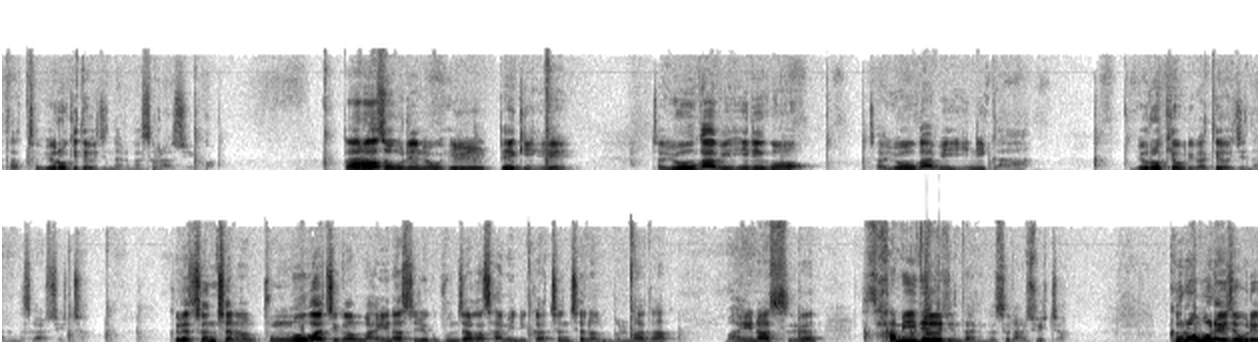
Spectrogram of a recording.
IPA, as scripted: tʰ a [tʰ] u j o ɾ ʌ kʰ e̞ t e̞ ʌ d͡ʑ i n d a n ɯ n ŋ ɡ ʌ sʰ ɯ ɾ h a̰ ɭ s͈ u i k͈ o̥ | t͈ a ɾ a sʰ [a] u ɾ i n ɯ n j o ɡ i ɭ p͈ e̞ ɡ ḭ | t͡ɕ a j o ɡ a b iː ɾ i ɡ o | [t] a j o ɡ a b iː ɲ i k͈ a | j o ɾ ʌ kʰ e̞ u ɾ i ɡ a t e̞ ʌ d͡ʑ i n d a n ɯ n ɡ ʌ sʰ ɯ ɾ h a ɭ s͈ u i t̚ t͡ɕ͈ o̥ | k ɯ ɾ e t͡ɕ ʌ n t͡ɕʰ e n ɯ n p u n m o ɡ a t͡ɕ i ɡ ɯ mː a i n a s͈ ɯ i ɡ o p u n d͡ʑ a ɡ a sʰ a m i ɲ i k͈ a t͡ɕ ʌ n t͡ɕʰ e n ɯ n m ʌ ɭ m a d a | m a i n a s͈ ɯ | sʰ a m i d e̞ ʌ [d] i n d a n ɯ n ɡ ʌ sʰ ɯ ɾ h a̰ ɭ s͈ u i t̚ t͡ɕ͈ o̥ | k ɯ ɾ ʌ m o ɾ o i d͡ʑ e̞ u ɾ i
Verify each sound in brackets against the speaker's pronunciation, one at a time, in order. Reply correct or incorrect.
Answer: correct, incorrect: ʌ, incorrect: t͡ɕ, incorrect: d͡ʑ

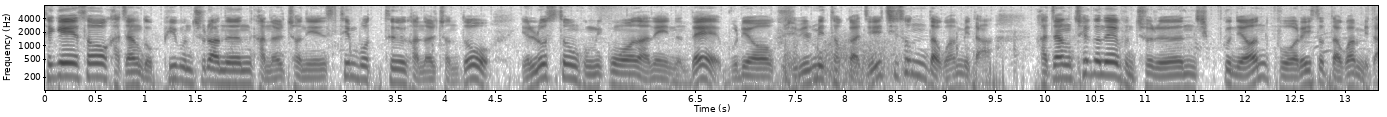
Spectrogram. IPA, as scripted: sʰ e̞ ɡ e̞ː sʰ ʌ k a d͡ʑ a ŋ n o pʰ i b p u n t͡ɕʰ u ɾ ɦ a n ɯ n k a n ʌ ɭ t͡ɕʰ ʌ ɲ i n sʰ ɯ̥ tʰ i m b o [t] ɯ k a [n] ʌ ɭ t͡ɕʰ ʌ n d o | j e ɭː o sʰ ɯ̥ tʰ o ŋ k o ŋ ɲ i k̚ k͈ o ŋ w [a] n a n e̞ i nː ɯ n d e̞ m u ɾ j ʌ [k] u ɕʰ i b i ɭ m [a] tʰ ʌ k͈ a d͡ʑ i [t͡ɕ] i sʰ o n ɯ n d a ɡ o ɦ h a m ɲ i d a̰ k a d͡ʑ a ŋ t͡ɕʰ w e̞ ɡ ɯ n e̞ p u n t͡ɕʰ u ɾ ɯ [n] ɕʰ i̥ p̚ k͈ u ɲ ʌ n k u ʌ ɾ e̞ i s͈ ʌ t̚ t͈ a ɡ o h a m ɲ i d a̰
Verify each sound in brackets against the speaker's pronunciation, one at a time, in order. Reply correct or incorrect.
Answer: incorrect: tʰ, correct, incorrect: ʌ, correct, incorrect: i, incorrect: t͡ɕʰ, correct

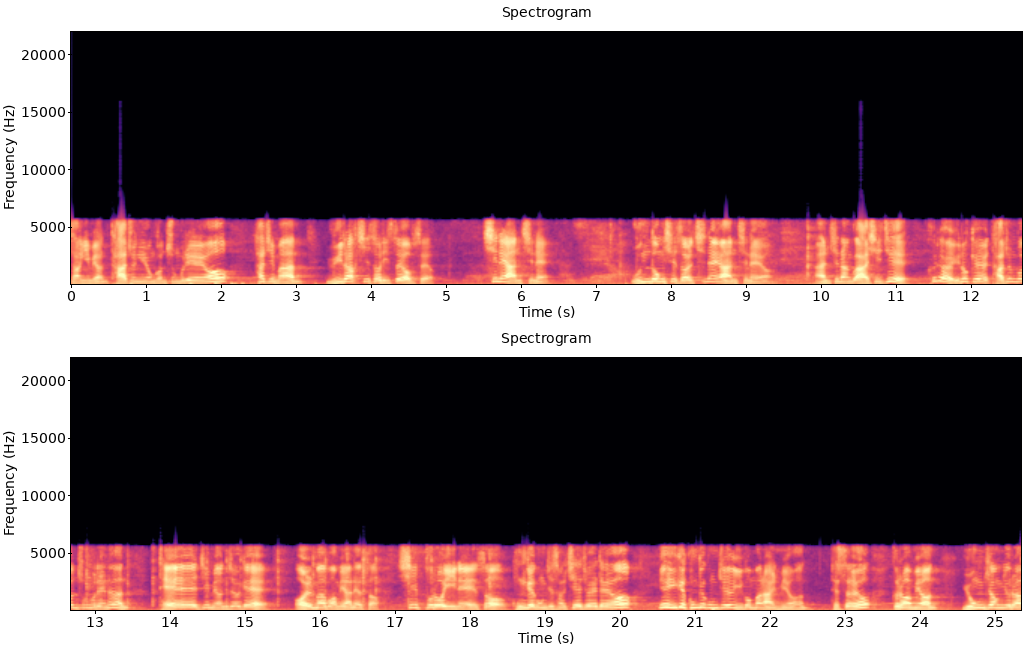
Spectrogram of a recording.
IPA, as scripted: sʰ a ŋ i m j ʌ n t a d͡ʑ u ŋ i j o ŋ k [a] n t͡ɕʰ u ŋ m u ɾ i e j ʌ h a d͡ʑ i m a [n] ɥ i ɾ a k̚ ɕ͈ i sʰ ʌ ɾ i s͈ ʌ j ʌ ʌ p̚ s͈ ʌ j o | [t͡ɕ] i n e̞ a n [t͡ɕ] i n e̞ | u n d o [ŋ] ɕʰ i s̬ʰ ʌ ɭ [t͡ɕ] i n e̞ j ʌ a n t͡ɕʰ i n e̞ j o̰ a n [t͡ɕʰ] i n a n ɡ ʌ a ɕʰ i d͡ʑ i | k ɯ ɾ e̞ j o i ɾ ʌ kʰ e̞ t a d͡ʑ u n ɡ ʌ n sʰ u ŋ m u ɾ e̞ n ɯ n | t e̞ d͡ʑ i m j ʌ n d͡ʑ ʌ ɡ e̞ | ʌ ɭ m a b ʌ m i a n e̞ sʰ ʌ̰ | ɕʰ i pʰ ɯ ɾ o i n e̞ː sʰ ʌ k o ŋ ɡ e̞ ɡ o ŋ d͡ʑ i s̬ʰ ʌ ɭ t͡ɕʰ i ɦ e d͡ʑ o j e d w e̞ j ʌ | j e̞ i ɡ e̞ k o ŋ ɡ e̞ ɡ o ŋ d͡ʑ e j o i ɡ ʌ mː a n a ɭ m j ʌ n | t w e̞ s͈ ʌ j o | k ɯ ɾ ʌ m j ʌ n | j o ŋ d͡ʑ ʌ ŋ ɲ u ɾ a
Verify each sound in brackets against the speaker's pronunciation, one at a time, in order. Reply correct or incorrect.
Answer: incorrect: ʌ, correct, incorrect: t͡ɕʰ, incorrect: t͡ɕʰ, correct, incorrect: t͡ɕʰ, correct

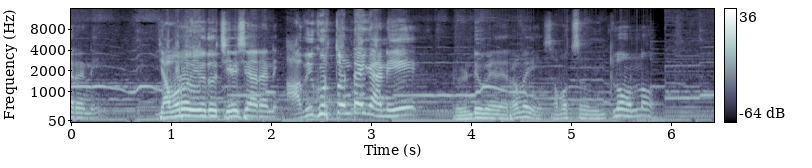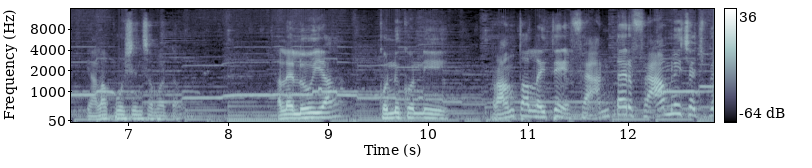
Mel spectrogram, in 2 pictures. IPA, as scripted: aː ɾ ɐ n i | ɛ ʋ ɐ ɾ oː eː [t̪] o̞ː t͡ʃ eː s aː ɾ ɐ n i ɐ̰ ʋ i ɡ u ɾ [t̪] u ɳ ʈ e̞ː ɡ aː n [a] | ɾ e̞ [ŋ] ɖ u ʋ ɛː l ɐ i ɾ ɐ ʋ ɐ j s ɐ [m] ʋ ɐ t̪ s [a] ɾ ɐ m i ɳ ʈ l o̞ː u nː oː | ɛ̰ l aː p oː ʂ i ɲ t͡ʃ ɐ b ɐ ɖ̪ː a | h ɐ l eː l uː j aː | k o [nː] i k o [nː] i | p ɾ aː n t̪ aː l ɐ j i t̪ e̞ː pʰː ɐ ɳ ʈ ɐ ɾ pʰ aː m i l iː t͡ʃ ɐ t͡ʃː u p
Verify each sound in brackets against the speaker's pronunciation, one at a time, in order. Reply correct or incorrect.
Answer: incorrect: d̪, correct, incorrect: i, incorrect: ɳ, correct, incorrect: ɐ, correct, correct

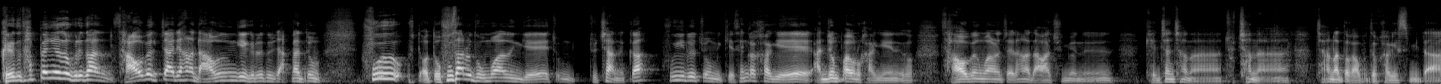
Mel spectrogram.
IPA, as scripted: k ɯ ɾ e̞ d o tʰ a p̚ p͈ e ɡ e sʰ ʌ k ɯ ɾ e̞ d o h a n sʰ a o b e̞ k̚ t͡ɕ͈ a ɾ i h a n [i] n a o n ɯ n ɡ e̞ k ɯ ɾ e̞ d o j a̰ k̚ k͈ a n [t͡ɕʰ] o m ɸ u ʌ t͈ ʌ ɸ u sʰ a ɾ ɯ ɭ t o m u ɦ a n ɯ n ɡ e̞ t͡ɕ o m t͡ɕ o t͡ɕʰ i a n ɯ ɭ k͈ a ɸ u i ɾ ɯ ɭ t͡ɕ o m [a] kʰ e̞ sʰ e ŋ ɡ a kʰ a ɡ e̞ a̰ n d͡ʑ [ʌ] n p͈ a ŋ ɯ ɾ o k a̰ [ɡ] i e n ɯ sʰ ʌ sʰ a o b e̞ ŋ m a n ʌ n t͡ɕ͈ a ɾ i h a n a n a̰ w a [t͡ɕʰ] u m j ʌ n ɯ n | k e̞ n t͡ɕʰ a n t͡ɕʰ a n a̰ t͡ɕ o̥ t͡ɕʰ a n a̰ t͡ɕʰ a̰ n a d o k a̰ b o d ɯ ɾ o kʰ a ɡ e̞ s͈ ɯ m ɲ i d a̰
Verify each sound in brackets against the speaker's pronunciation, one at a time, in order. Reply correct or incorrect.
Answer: incorrect: a, incorrect: t͡ɕ, incorrect: i, correct, correct, incorrect: t͡ɕ

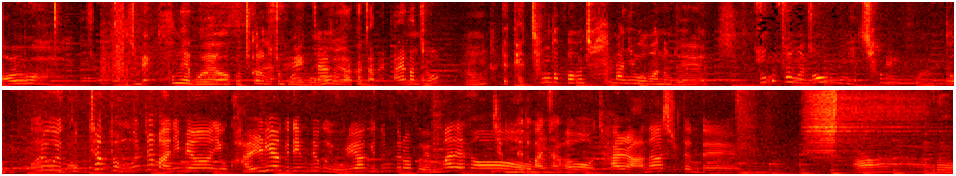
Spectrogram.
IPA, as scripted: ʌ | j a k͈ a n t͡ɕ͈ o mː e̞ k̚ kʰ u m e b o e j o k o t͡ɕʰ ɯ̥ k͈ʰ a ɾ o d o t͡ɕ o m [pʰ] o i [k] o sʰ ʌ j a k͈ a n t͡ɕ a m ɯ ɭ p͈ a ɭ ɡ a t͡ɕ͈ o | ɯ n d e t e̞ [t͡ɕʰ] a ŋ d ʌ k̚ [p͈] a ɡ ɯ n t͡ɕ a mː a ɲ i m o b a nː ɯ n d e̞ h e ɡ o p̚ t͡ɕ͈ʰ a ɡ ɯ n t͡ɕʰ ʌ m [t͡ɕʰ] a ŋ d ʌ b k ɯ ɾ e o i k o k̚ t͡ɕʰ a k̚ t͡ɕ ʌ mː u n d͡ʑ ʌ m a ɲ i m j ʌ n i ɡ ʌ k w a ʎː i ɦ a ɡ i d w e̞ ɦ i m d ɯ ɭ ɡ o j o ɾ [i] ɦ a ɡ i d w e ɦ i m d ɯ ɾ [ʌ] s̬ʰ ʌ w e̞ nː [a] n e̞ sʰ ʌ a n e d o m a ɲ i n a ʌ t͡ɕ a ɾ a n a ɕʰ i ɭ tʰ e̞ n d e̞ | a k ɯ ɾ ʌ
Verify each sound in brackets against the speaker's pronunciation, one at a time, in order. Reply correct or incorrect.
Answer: incorrect: p, incorrect: ɡ, correct, correct, correct, correct, correct, correct

